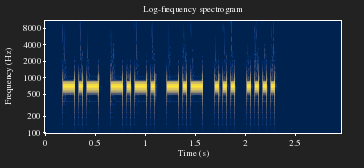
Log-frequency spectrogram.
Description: Morse code, heard as a keyed tone, about 31 wpm, 700 Hz. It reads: KCKSH
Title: Code Groups - 5 Letters - 30wpm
